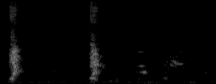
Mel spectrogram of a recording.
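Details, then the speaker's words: Sneezing in an ill pet dog that is on antibiotics and getting worse, needing to return to the vet: two sharp, explosive snorting sneezes close together, then soft sniffs. "Can you hear him sneezing? Oh, my baby. Oh, my baby. You're going to have to go back to the vets, mate. You're getting worse."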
